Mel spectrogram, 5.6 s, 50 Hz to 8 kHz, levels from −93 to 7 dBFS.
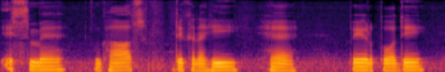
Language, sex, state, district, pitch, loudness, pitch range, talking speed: Hindi, male, Uttar Pradesh, Hamirpur, 110 Hz, -14 LUFS, 100-115 Hz, 85 wpm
